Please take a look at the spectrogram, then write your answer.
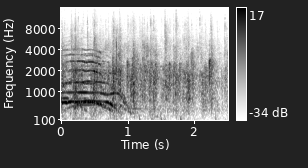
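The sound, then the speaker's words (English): An audience applauds the performers of a Law & Order THC sketch, breaking into steady clapping that carries on at an even, fairly loud level, opening with a high, sustained whoop that slides downward before dissolving into the applause. “This is Law & Order THC. Give them a round of applause.”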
